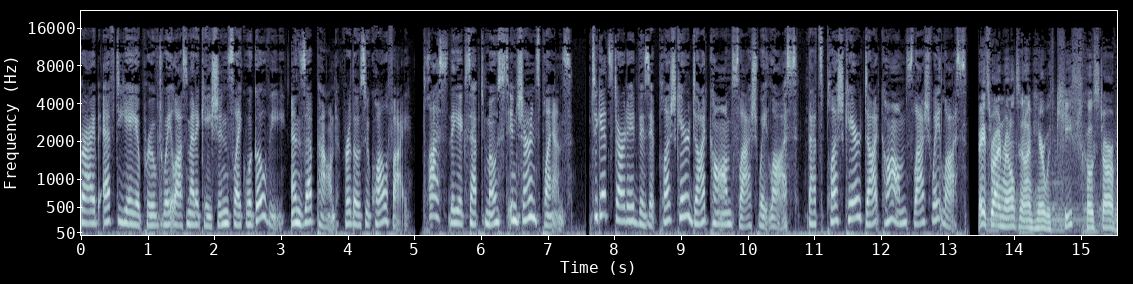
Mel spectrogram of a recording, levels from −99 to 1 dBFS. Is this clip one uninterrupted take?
no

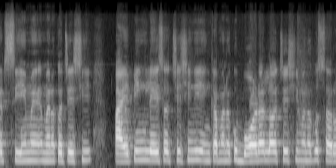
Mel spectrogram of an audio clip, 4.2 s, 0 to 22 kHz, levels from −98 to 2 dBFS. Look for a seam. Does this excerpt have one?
no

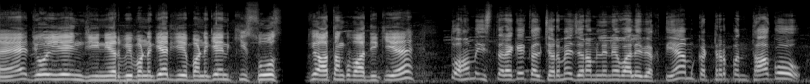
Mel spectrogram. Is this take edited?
yes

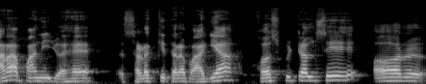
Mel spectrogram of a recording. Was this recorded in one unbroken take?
no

